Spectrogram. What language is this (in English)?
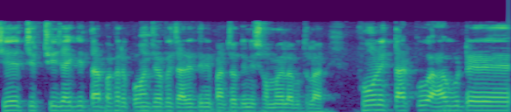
Odia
